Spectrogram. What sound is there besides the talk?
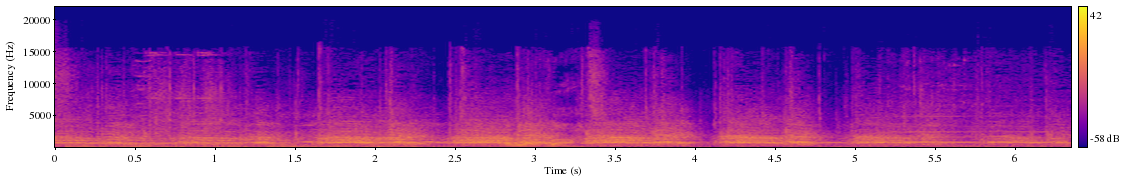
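esports arena crowd cheering at a Valorant match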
